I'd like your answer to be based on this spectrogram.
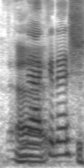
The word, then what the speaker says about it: Natchitoches: Natchitoches.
